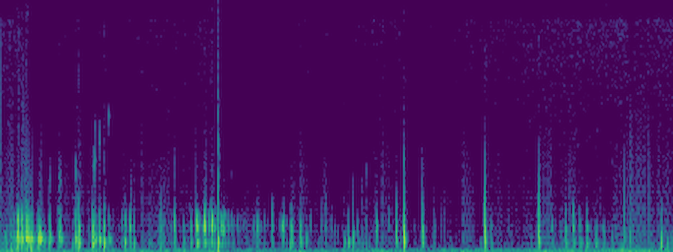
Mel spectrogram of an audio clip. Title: Stomach growl. Gururururu... The sound won’t stop.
